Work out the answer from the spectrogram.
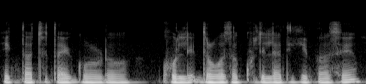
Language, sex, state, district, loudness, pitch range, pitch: Nagamese, male, Nagaland, Kohima, -17 LUFS, 90-95 Hz, 95 Hz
